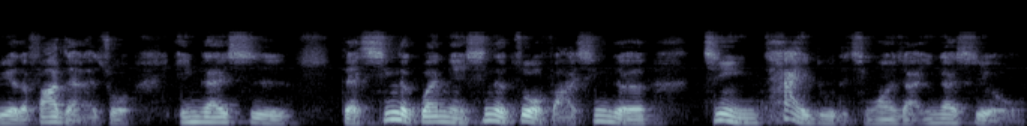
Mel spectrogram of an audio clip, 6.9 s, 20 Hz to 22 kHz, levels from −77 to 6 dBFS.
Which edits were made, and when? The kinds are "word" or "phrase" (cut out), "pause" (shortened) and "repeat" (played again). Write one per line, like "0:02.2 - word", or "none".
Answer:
none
